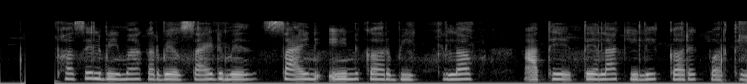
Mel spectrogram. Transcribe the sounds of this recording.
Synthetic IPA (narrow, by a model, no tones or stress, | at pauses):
pʰəsilbimakəɾbebsaiʈme | saininkəɾbikkləbʰʱ | a̰t̪ʰet̪elakilikːəɾek̚pəɾt̪ʰe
